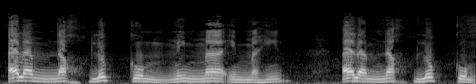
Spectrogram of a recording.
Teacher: التقى في قراءه قاف ساكنه بعدها كاف متحركه نحن نعلم بان القاف من اقصى اللسان مع ما يحاذيها من الحنك والكاف اسفل منها بقليل القاف مفخمه والكاف مرققه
